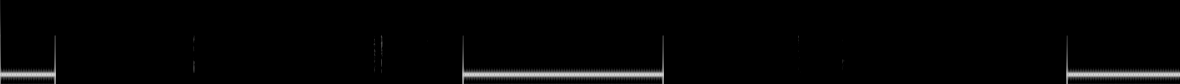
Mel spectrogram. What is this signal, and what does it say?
Ringback tone (North America), 440 + 480 Hz.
